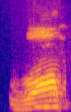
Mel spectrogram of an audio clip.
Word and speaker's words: warm: नहीं, वो WARM है ना, उसमें एक्चुअली वॉर्म होता है।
